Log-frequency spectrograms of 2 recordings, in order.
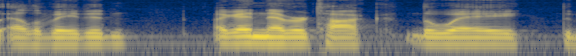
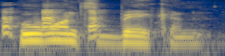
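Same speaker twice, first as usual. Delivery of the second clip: a bad, louder New York butcher accent, laughing through it; terrible Bill the Butcher accent; 2 semitones higher, 6 dB louder than usual. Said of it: "That's a terrible, um, Bill the Butcher accent".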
